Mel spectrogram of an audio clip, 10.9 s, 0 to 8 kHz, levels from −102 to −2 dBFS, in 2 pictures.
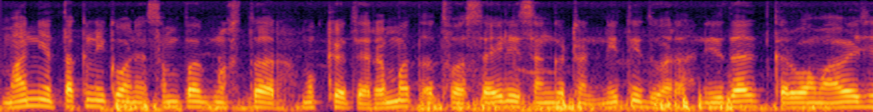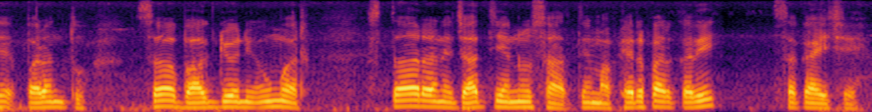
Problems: background sounds at intervals, background conversations at intervals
